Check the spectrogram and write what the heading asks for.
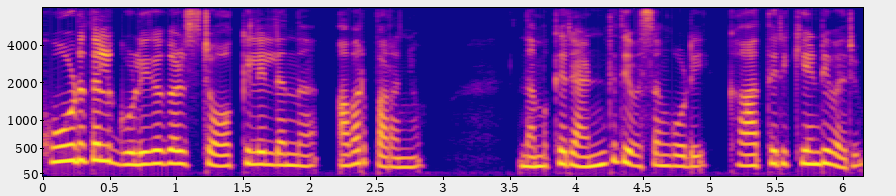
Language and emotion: Malayalam, sad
